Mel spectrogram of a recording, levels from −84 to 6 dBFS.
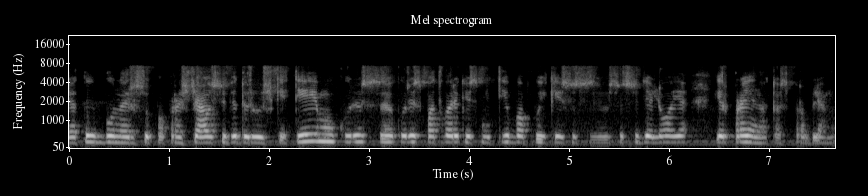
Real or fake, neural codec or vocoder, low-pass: real; none; 7.2 kHz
